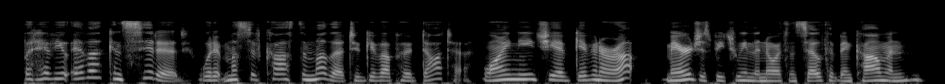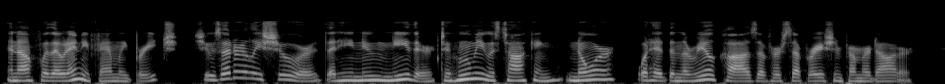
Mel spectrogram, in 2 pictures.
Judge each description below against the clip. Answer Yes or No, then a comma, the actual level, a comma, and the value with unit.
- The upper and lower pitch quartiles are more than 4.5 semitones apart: Yes, average, 5.1 semitones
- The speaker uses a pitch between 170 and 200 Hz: Yes, medium, 185 Hz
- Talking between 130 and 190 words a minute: No, fast, 205 wpm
